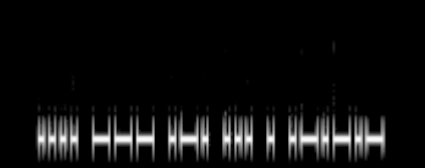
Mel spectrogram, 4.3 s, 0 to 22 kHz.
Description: Morse code, heard as a keyed tone, about 21 wpm, 700 Hz. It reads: HORSE.
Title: 4x Word-Spacing - Sentences from Top 300 Words - 22wpm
